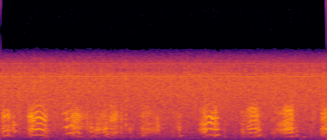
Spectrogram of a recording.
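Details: Five-day-old brown Labrador Retriever puppies from Benja's E litter give short wavering whimpers with a quavering pitch, about two per second in loose bursts, separated by brief quieter gaps.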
